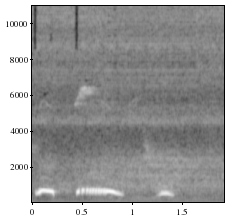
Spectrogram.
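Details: Spotted dove coo used to provoke decoy doves into singing. A close, clear phrase of a rising-falling coo, a long stuttering coo that swells then sinks, and a short low coo at the end.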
